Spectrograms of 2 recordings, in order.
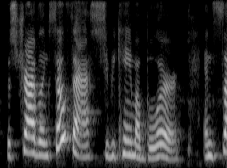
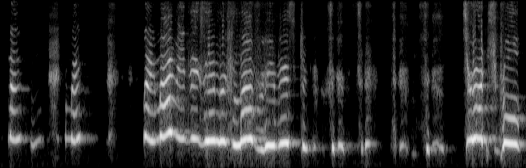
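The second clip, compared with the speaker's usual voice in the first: very high, loud, quick stammering plea; frightened stutter; 11 dB louder than usual. Acted. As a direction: plead through terror, tripping on words. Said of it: "Amanda stuttered".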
